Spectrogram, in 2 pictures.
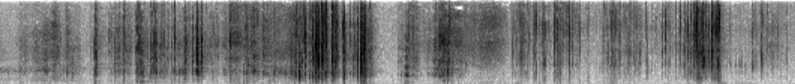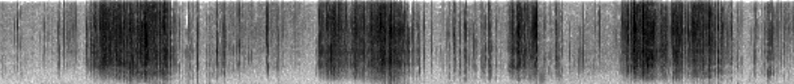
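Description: Hands squeezing and tearing a crumbly yellow lump held close to the microphone. It comes as a series of short crackly crunches and rustles, one every second or two.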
